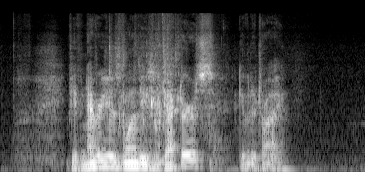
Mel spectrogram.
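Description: A middle-aged man speaks up close, calmly.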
